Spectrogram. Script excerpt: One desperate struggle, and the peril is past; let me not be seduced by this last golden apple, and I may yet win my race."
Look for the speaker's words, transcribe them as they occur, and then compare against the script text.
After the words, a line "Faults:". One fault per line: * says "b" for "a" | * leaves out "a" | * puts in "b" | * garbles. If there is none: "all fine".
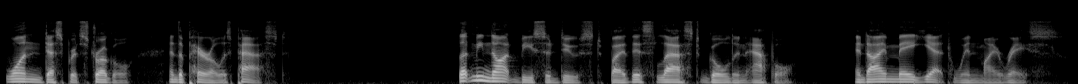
One desperate struggle, and the peril is past; let me not be seduced by this last golden apple, and I may yet win my race."
Faults:
all fine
